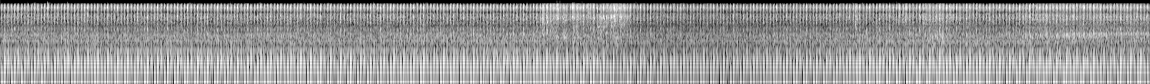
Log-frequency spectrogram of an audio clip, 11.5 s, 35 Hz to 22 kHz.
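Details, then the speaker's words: Craftsman Eager 1 4hp chipper vac (model 987.799790, auction flip) chipping sticks. Steady drone with a fast, even chatter of about three hits a second; bent sticks don't feed through. Healthy under load. "So yeah, so the bends and the sticks aren't going there, but it looks like it's chipping them up."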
